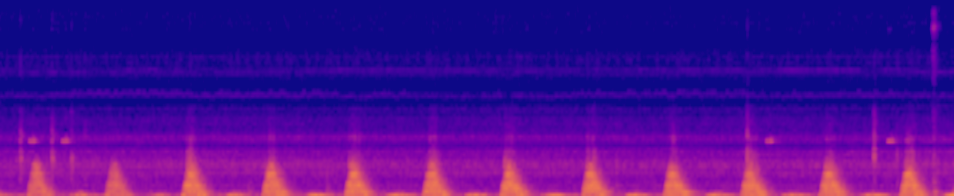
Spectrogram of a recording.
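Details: Triphasic arterial Doppler signal from continuous-wave Doppler of a leg artery, with clear three-phase waveform after the probe is repositioned for a better window.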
